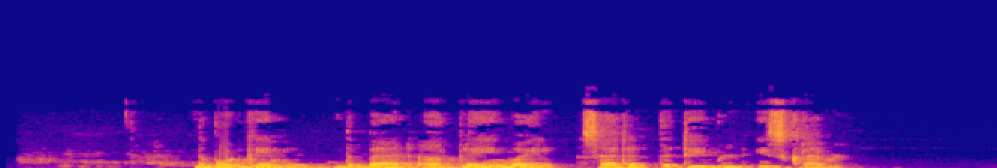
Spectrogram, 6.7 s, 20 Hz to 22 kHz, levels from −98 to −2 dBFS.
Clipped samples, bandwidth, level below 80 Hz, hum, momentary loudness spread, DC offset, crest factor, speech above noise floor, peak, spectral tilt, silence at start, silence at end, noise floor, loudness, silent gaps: under 0.1%; 9.2 kHz; -52 dBFS; none; 7 LU; under 0.1%; 14 dB; 65 dB; -2 dBFS; -7 dB/octave; 1.3 s; 1.05 s; -78 dBFS; -14 LUFS; none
